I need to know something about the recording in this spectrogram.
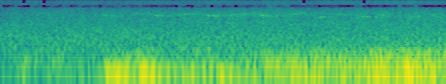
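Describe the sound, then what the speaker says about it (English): Low rumbling thunder of an approaching storm in Alan Wake Remastered swells suddenly and rolls on as a deep, sustained roar, fairly loud, with no speech. "It seems there's a storm coming."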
